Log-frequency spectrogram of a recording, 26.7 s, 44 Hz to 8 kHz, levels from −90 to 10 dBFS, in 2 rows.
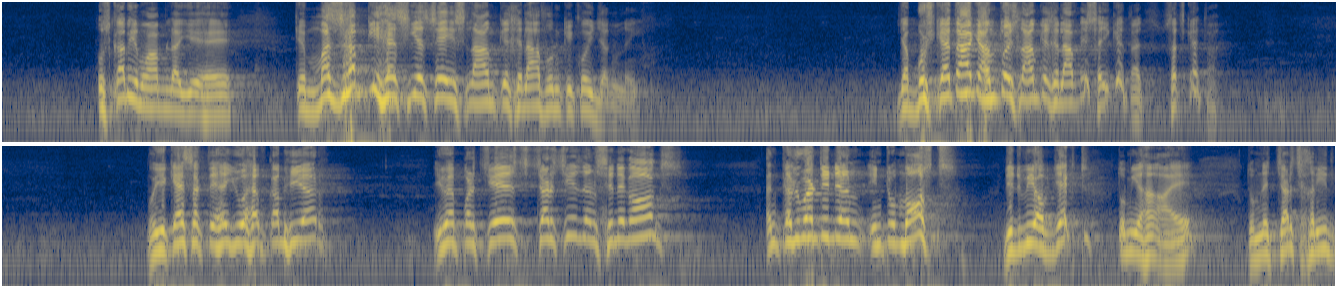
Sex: male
